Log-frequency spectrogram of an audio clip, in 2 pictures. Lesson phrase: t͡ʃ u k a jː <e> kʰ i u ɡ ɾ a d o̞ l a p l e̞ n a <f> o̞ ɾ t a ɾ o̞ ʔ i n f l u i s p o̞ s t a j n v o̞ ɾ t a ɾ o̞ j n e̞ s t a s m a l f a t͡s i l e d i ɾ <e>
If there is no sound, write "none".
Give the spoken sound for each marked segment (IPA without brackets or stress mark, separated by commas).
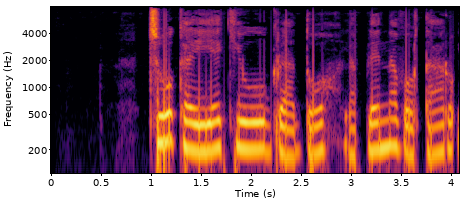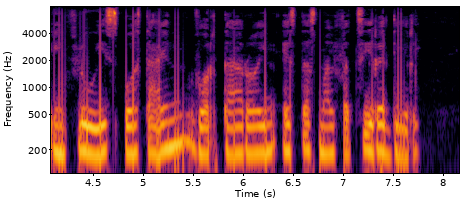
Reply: e, v, i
